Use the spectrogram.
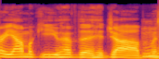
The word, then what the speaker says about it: hijab: like you wear a yamaki you have the hijab am I saying it right yes hijab yeah um if people think it's conservative because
